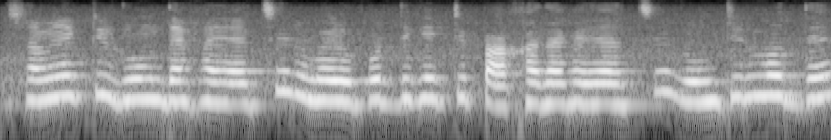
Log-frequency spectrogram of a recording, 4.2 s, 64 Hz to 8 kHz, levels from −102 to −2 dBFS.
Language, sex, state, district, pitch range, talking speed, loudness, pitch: Bengali, female, West Bengal, Paschim Medinipur, 240-280 Hz, 230 wpm, -16 LUFS, 260 Hz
